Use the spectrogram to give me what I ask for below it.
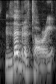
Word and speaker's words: laboratory: The laboratory accent is on the first.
